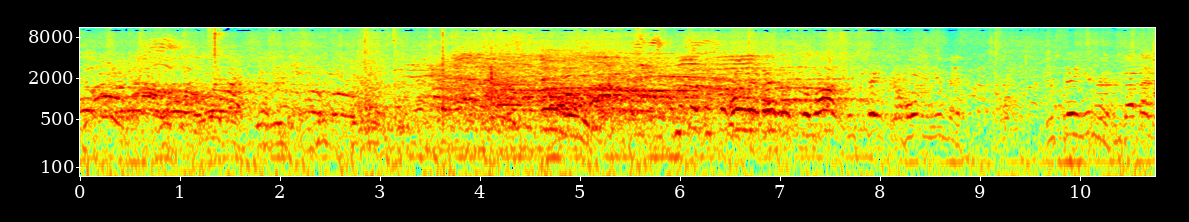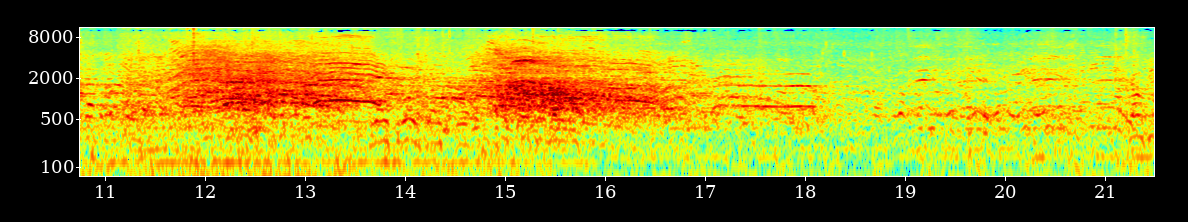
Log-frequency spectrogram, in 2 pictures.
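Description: A crowd of people chatters and calls out nearby.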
